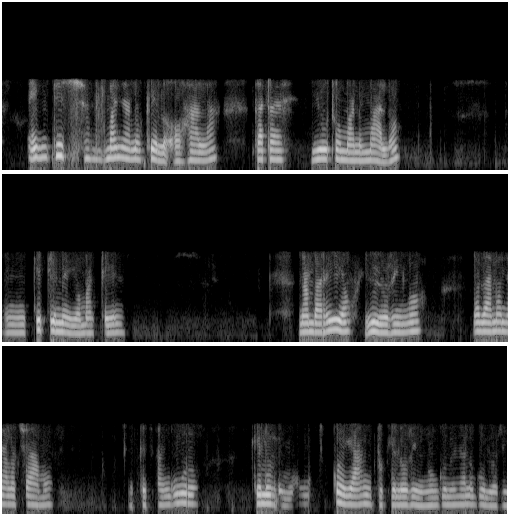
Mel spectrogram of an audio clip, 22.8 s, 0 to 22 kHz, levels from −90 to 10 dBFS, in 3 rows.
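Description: Muffled, hoarse speech runs through the whole recording, with consonants smeared together and nothing bright above 4 kHz. This is G.723.1 codec damage, and it is heavy. The codec models the voice in 30 ms frames and refreshes that model slowly, so quick consonant transitions blur. At a bitrate that fits a stream of around 6 kbit/s, too little detail survives to keep the speech crisp.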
